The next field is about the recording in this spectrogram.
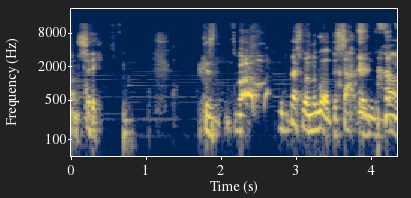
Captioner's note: laughing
